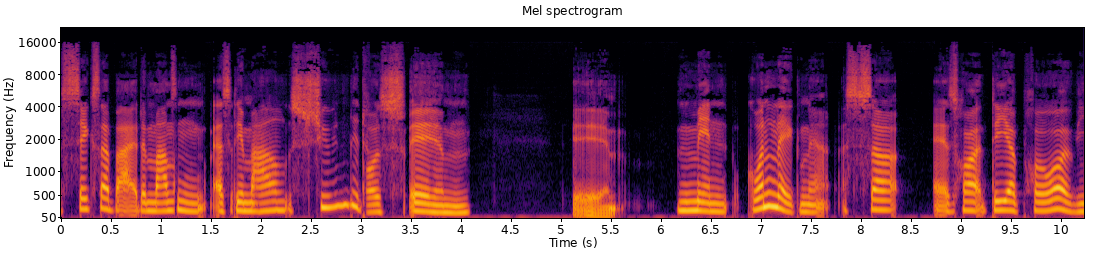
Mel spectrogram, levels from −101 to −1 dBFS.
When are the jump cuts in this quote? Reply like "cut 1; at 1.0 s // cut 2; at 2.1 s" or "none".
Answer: cut 1; at 1.1 s // cut 2; at 1.7 s // cut 3; at 3.0 s // cut 4; at 8.9 s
